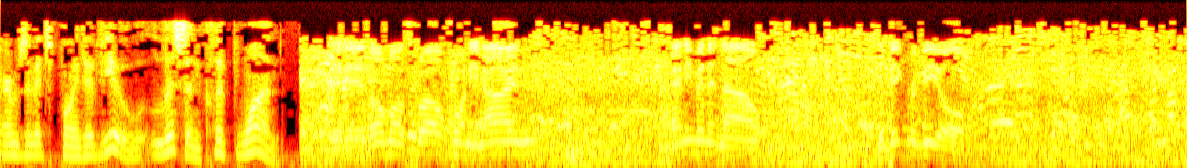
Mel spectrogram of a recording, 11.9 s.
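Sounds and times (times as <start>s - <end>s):
speech: 0.0s - 5.8s, 6.6s - 11.8s
big crowd chattering while waiting for a reveal: 3.0s - 11.8s.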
